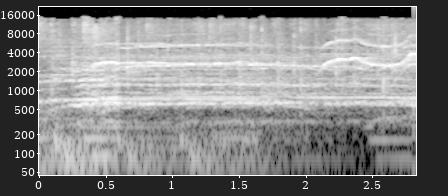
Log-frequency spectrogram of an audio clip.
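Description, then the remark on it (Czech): A lively crowd of former and current patients cheers and whoops continuously at the swimming pool of the Kladruby rehabilitation institute, supporting each other toward a shared goal, many voices blending into a loud, steady din with a few high shouts rising above it near the end. “Tleskáme pro zboze!”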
